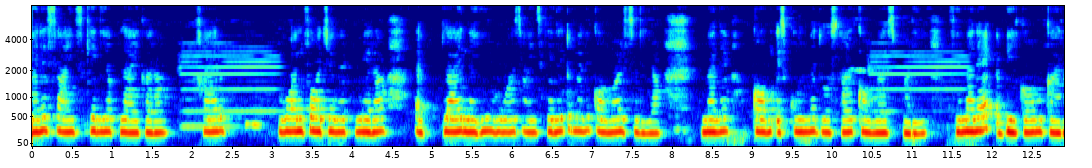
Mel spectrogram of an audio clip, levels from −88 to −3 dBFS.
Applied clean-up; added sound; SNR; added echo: classical method WPE with log-MMSE.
